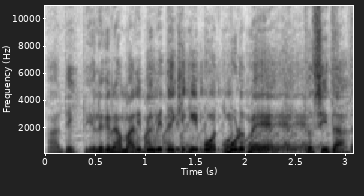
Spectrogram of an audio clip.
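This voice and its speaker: High-voiced preacher calling to a crowd. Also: male voice, steady tone, fairly quick, creaky. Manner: calls on crowd to repeat and respond; joking asides to the audience. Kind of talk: live religious sermon with storytelling. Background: audience gathering.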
